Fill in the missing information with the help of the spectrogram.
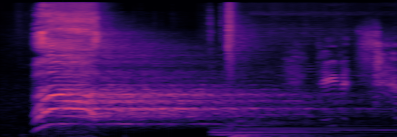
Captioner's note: yells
